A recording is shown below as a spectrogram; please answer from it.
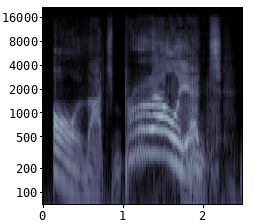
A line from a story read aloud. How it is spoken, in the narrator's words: bellowed Gobber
